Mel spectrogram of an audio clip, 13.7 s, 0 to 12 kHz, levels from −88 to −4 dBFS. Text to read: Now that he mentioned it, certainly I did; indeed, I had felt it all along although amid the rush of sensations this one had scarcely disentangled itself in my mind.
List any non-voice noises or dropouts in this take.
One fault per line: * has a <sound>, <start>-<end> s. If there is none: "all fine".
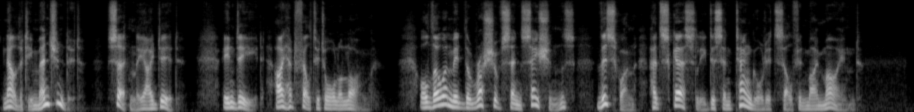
all fine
